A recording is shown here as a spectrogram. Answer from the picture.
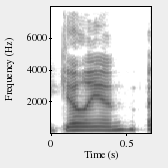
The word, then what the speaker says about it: Gillian: You know, I was reading Yep, hard G. Gillian Flynn gave a great interview to Megan Abbott in Vanity Fair.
